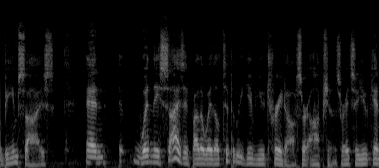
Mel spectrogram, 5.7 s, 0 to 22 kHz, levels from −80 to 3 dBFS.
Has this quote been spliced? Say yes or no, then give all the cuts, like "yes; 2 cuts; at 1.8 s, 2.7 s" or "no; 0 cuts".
no; 0 cuts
